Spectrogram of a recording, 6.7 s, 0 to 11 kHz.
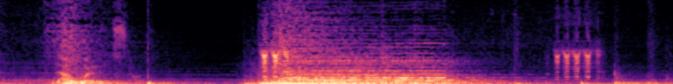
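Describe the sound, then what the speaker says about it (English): Goat bleats in The Witcher 3: a wavering bleat near the start and a stronger one midway, over steady game background ambience. "Goat of mine, dearest,"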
